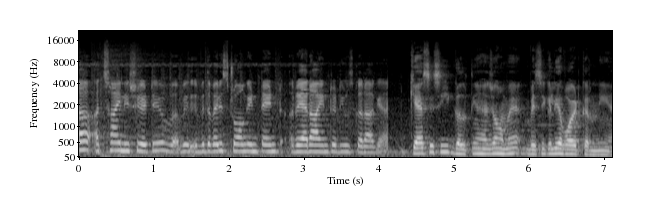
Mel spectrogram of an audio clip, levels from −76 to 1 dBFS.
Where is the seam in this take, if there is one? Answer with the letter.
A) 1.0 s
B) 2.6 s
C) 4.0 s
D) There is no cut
C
